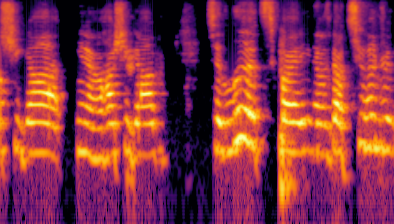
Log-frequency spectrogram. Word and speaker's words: Lutsk: Is it Lutska? Am I pronouncing it correctly? Lutsk, yeah, Lutsk, which I think now is in the Ukraine, maybe?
